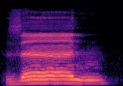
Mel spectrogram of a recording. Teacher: That means it's also 2 harakat. Zan, this is 4 harakat because it's at the end of an ayah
